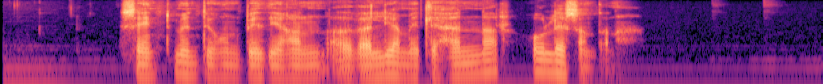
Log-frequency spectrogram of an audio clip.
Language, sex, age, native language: Icelandic, male, 40-49, Icelandic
